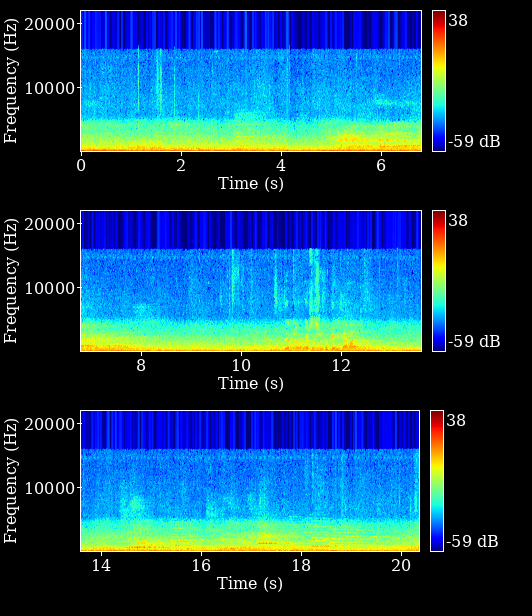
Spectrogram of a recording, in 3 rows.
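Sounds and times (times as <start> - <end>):
hum and low rumble in Reina Sofía Museum spaces: 0.0 - 20.3
indistinct voices in Reina Sofía Museum: 0.0 - 20.3
low drone: 0.0 - 20.3.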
